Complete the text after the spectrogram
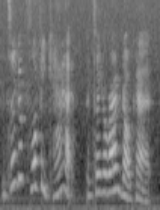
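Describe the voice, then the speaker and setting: A woman's voice: sits high, sing-song, fast, a little hiss or hum, low-quality recording. A woman co-hosting a podcast in casual chat, with a blunt, joking manner and a habit of swearing. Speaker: podcast co-host. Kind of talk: casual chat reviewing an anime.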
